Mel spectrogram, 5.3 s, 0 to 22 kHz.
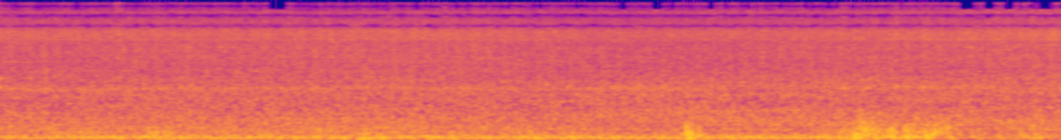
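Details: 1971 Chevrolet El Camino project car with a 350 V8, automatic, two-barrel carb and hand choke; runs good. Even, low V8 rumble at idle with a couple of light throttle blips; steady, healthy idle.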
